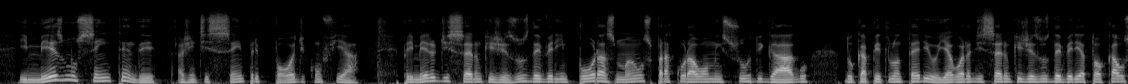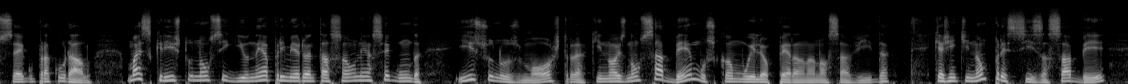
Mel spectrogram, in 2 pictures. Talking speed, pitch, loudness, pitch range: 180 wpm, 130 Hz, -27 LUFS, 110-150 Hz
